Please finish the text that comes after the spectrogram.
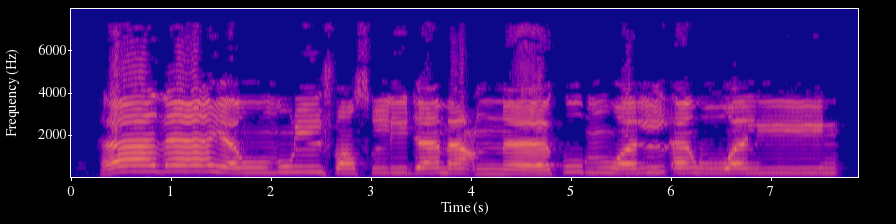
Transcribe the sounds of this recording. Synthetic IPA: haːðaːjawmʊlfɑsˤlɪd͡ʒamaʕnaːkʊmwalʔawːaliːn

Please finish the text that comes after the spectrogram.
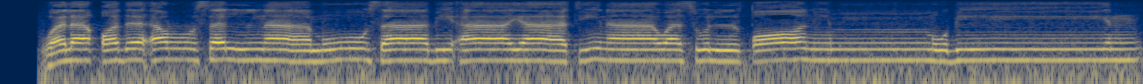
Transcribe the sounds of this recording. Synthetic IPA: walɑqɑd̪ʔɑɾsalnaːmuːsaːbɪʔaːjaːt̪ɪnaːwasʊlt̪ˤɑːn | mʊbiː | n

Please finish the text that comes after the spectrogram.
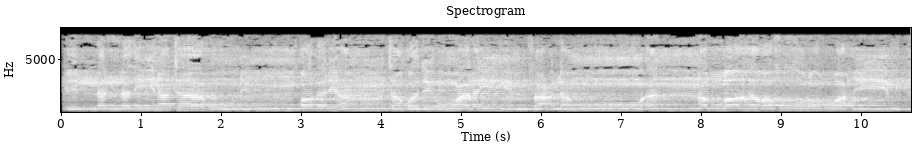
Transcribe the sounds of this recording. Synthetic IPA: ʔɪlːalːaðiːnat̪aːbuːmɪŋ | qɑbɾɪʔan | t̪ɑqd̪ɪɾuːʕalajhɪmfaʕlamuːʔanː | alˤːɑːhaɣɑfuːɾʊrˤːɑħiː | m

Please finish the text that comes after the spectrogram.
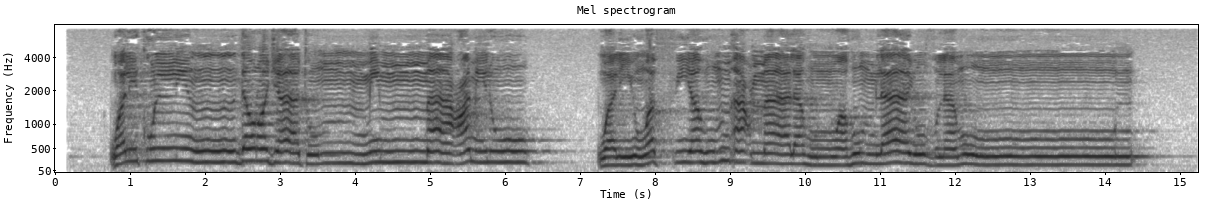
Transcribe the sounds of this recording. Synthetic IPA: wʔalɪkʊlːɪnd̪ɑɾˤɑd͡ʒaːt̪ː | ɪmːaːʕamɪluː | walɪjʊwafːɪjaɦʊmʔaʕmaːlaɦʊmwaɦʊmlaːjʊðˤlamuː | n

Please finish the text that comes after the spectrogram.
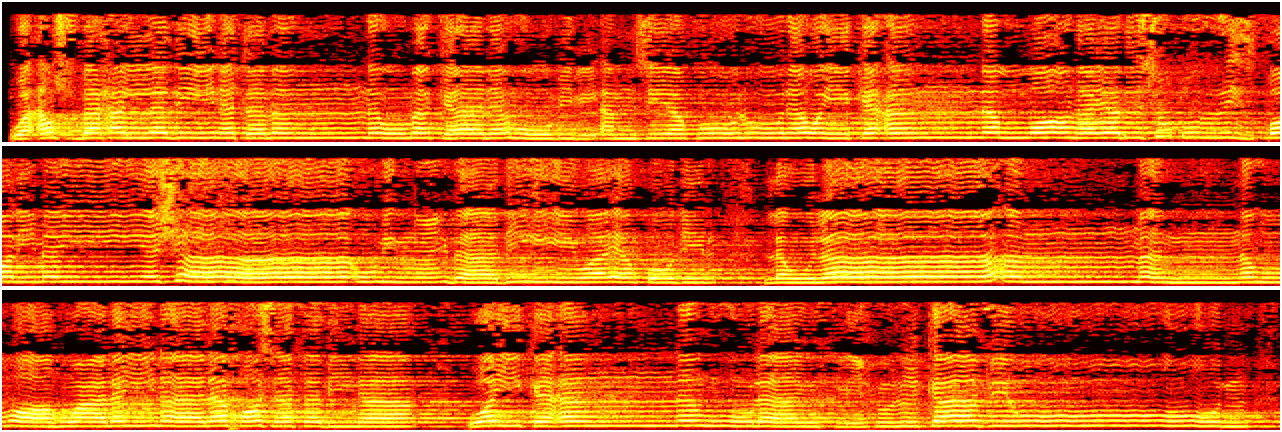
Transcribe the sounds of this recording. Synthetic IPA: wɑʔɑsˤbɑħalːaðiːnat̪amanː | awmakaːnaɦʊmbɪlʔamsɪjɑquːluːnawajɪkaʔanː | alːɑːɦajabsʊt̪ˤʊrːɪzqɑlɪmaj | jaʃaː | ʔʊmɪnʕɪbaːd̪ɪhɪːwajɑqd̪ɪɾ | lawlaː | ʔamː | anːalˤːɑːɦʊʕalajnaːlaxɑsafabɪnaː | wajɪkaʔanː | ahʊːlaːjʊflɪħʊlkaːfɪɾuː | n

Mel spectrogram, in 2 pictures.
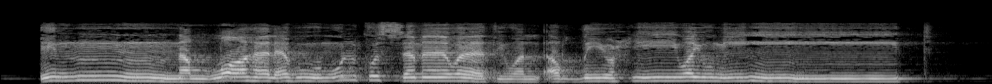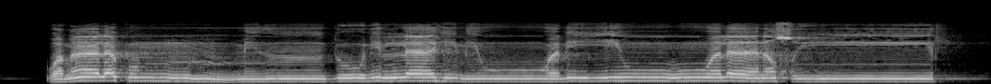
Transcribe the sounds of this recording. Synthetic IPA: ʔɪn | alˤːɑːɦalaɦʊːmʊlkʊsːamaːwaːt̪ɪwalʔɑɾˤd̪ˤɨjʊħiːwajʊmi | t̪ | wʔamaːlakʊmː | ɪnd̪uːnɪlːaːɦɪmɪnwalɪjːɪ | walaːnɑsˤi | ɾ

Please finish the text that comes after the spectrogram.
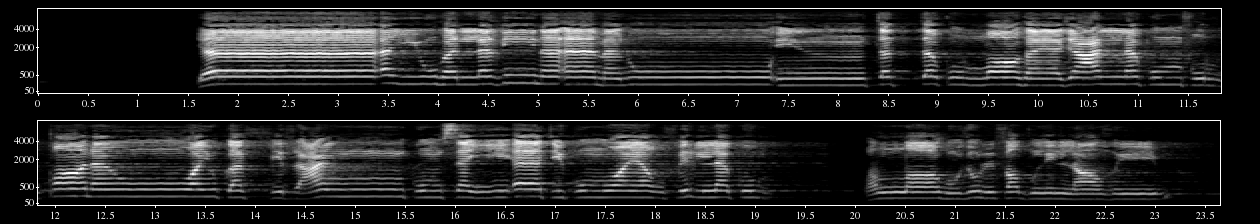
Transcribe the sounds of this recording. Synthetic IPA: jaː | ʔajːʊɦalːaðiːnaʔaːmanuː | ʔɪnt̪at̪ːɑqʊlˤːɑːɦajad͡ʒʕalːakʊmfʊlqɑːnanwajʊkafːɪɾʕaŋkʊmsajːɪʔaːt̪ɪkʊmwajaɣfɪɾlakʊm | wʔɑ̰lːɑːɦʊðʊlfɑd̪ˤlɪlʕɑðˤiːm

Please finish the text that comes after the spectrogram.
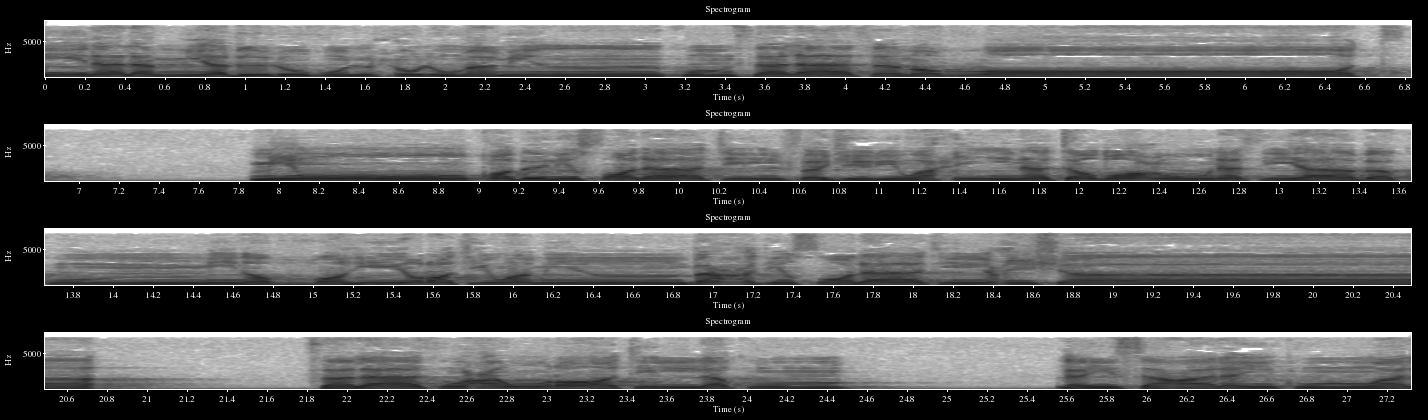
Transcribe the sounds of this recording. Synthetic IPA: iːnalamjablʊɣʊlħʊlʊmamɪnkʊmθalaːθamɑrˤːɑ | t̪ | mɪn | qɑblɪsˤɑlaːt̪ɪlfad͡ʒɾɪwaħiːnat̪ɑd̪ˤɑʕuːnaθɪjaːbakʊmːɪnaðˤːɑɦiːɾɑt̪ɪwamɪmbaʕd̪ɪsˤɑlaːt̪ɪlʕɪʃaː | θalaːθʕawɾˤɑːt̪lakʊm | lajsaʕalajkʊmwa

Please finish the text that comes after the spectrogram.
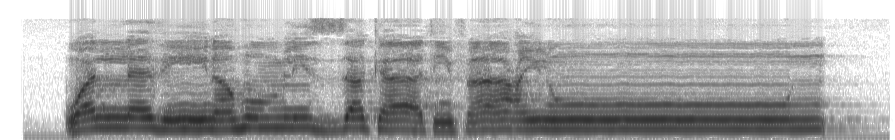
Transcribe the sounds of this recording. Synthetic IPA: wʔalːaðiːnaɦʊmlɪzːakaːt̪ɪfaːʕɪluː | n

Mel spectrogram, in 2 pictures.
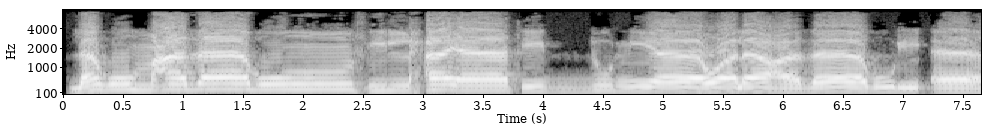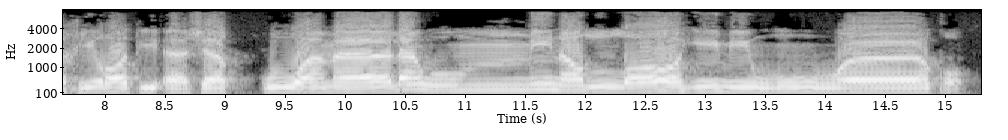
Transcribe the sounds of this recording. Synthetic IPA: lahʊmʕaðaːbʊnfilħajaːt̪ɪddd̪ːʊnjaːwalaʕaðaːbʊlʔaːxɪɾɑʔaʃɑqːʊwamaːlahʊmːɪnalːɑːɦɪmɪnwaːq

